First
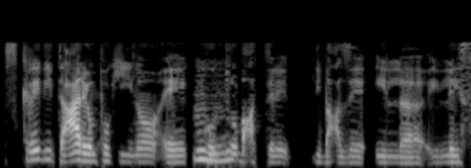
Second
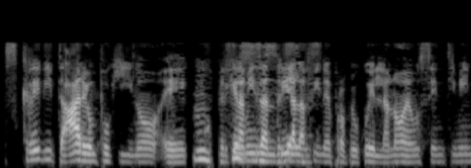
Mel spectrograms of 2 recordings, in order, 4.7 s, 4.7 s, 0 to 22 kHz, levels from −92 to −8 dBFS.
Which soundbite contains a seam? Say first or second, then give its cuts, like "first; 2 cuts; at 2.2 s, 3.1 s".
second; 1 cut; at 2.1 s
